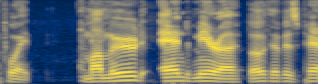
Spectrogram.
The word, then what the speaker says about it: Mahmoud: He is the son of Mahmoud Mamdani. That is accurate cultural pronunciation. Mahmoud.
